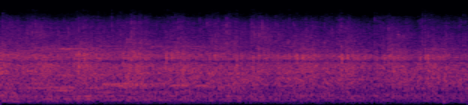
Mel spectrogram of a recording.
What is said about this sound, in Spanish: Denle un fuerte aplauso al Señor con el corazón esta tarde.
